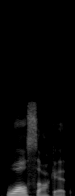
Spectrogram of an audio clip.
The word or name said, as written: wall socket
